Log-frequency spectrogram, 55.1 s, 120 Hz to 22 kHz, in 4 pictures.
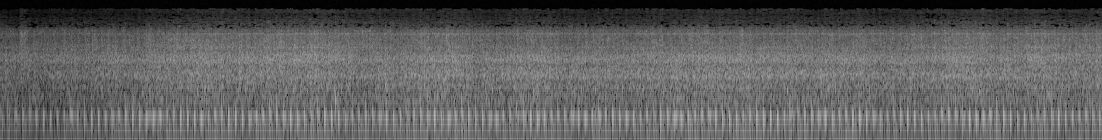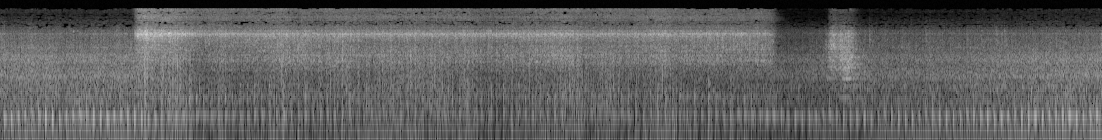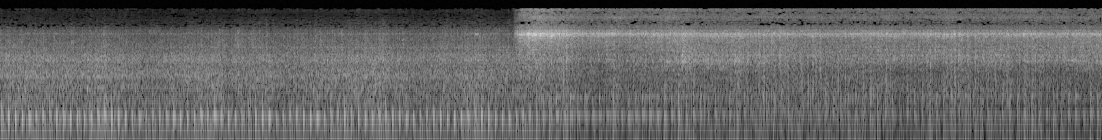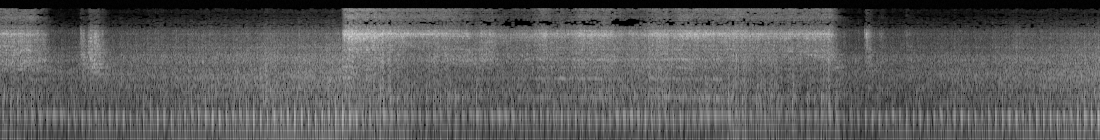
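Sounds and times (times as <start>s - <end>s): saw drive running: 0.1s - 25.0s, 30.6s - 42.9s, 45.6s - 52.9s
circular saw cutting wood: 15.4s - 23.5s, 24.1s - 24.7s, 33.9s - 42.7s, 45.6s - 52.4s.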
